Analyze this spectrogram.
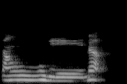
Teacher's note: After sa, we have the anga sound, half anga sound joined to a ge.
